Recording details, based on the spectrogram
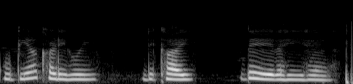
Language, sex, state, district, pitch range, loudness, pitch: Hindi, female, Rajasthan, Jaipur, 220-250 Hz, -16 LUFS, 230 Hz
